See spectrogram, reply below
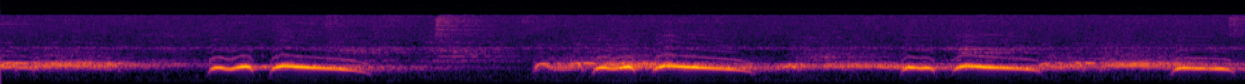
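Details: Cooing of a spotted dove in the 'giọng pha kim' style: warm, low, arched coo notes run together in flowing phrases, with one clear pause before a long continuous stretch. A faint high hum is the only other sound.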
